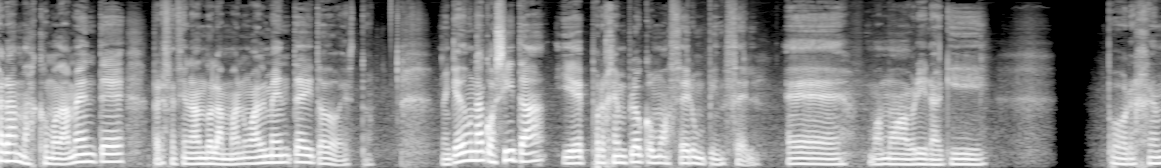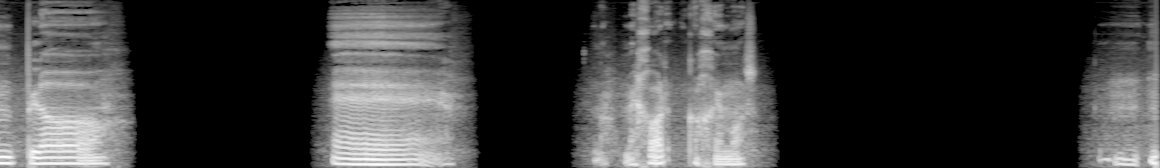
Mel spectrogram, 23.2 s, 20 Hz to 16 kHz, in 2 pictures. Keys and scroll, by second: 9.9 super+Tab.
